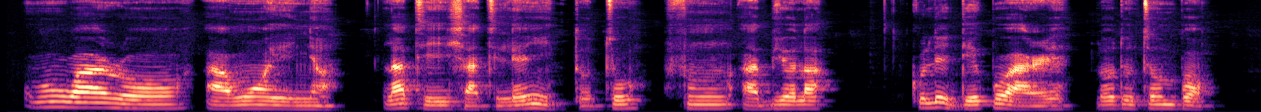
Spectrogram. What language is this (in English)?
Yoruba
